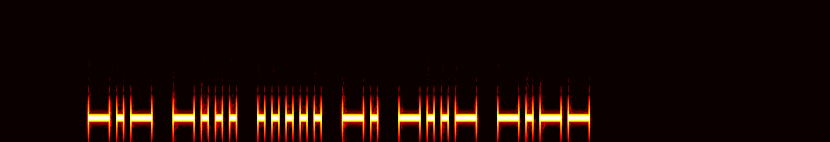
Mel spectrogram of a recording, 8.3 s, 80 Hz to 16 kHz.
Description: Morse code, heard as a keyed tone, about 17 wpm, 700 Hz. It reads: KB5NXY
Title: USA Call Signs - 6 Characters - Repeated 3x - 17wpm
